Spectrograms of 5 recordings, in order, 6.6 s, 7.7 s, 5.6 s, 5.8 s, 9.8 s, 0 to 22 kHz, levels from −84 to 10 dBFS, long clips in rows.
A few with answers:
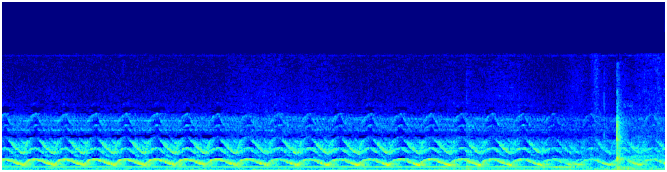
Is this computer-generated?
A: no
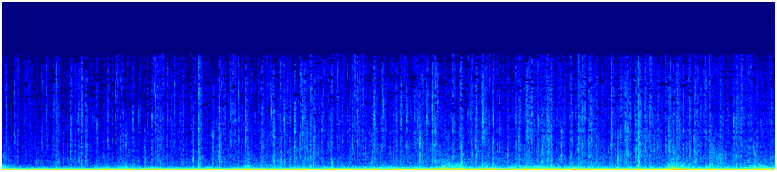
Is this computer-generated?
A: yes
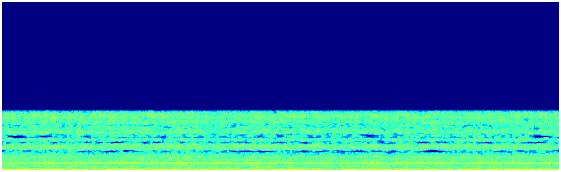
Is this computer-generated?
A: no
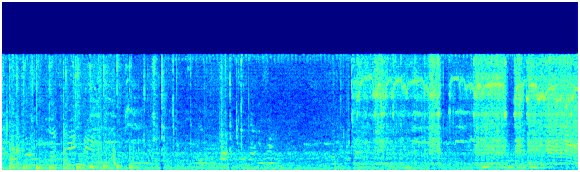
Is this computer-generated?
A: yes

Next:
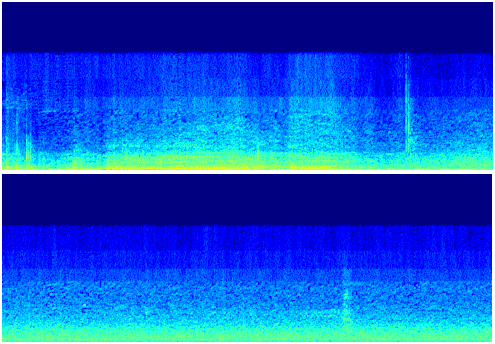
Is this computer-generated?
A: no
